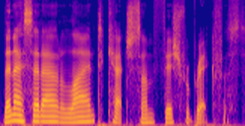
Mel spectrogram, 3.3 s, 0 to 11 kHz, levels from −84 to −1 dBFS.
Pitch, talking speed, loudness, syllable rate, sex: 125 Hz, 220 wpm, -19 LUFS, 4.1 syllables/s, male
